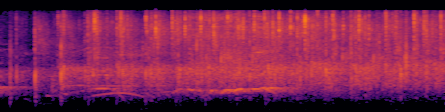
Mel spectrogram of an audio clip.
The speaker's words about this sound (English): that's all right, I guess I better clap too.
